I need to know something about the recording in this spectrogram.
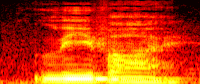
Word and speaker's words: Levi: Levi is the correct pronunciation.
